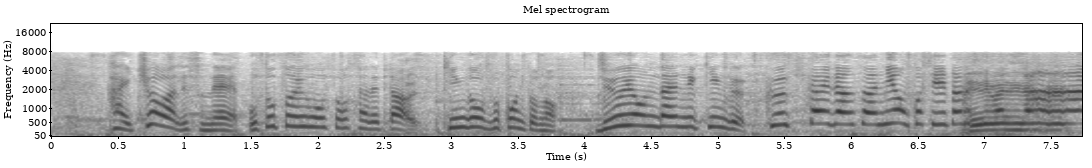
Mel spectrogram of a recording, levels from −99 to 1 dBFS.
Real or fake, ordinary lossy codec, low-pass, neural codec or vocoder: fake; none; none; codec, 16 kHz, 2 kbps, FunCodec, trained on Chinese and English, 25 frames a second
